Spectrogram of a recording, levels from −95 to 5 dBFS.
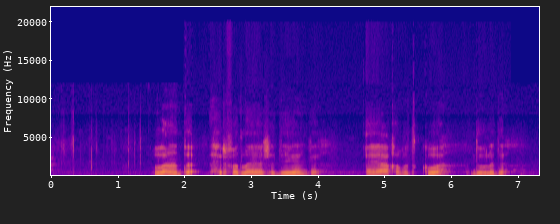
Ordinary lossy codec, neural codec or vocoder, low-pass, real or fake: Opus, 24 kbps; vocoder, 48 kHz, 128 mel bands, Vocos; 19.8 kHz; fake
